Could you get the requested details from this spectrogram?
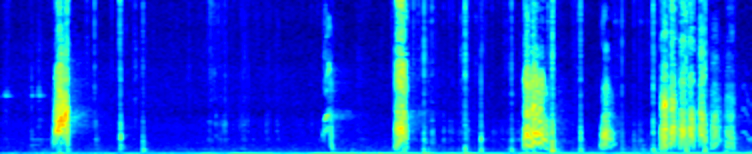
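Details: Eurasian magpie near its food, objecting to a nearby camera with little dog-like barks: isolated harsh rasping notes, then a fast chattering run of dry grating calls at the end, over a faint low hum.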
